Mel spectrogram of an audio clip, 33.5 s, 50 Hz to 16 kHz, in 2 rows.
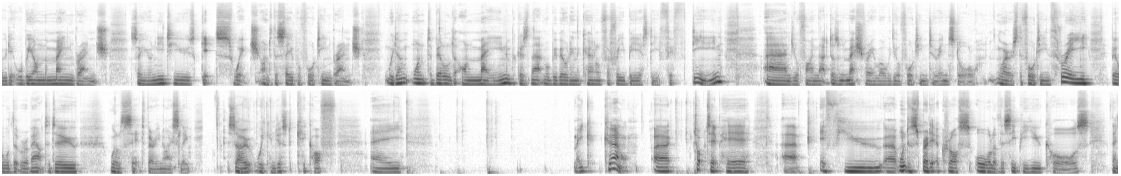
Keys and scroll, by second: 19.7-21.2 typing, 22.4-24.1 typing, 26.4-27.7 typing, 28.9 shift+0, 29.1 space.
